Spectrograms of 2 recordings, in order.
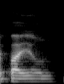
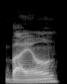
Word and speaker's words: Bayonne: Is it B-A-I? How do I say that word? I'm sorry. – Oh yeah, Bayonne. – Bayonne?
